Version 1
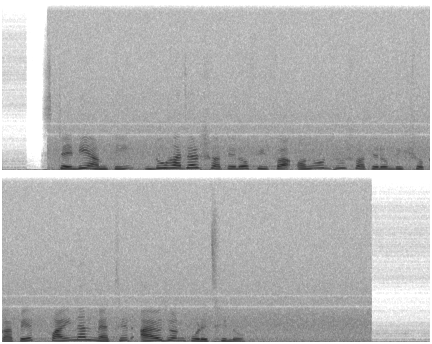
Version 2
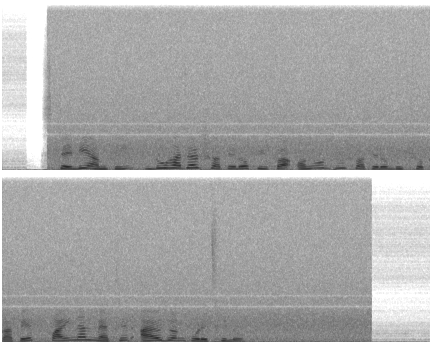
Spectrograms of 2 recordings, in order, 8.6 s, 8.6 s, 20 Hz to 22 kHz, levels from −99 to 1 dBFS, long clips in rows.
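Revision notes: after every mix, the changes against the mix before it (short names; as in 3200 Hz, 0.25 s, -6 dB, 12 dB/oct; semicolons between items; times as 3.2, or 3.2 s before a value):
background +5.5 dB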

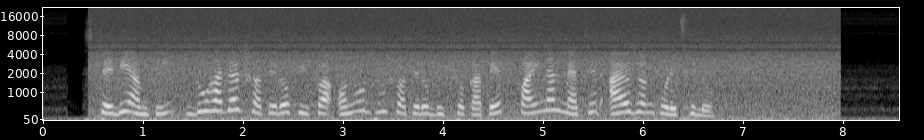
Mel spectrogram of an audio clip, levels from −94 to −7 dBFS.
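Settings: master: add bell 9800 Hz -3.5 dB 1.4 oct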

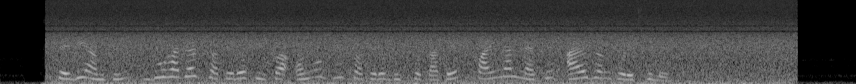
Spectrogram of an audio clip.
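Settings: speech: send -9.0 dB; background +9.0 dB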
